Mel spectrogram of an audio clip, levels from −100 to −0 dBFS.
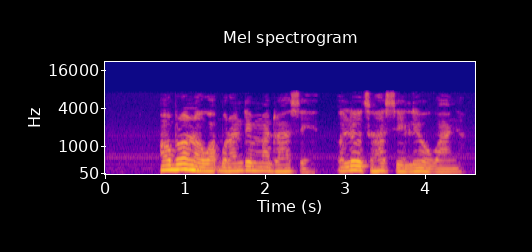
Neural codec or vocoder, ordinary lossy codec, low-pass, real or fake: none; none; 7.2 kHz; real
